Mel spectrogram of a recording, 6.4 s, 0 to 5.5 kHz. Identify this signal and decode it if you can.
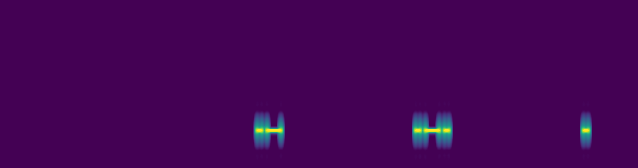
Morse code, heard as a keyed tone, about 25 wpm, spaced as for 6 wpm, 600 Hz. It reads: ARE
